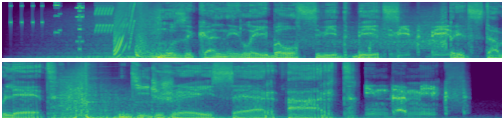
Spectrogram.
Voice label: DJ JINGLE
